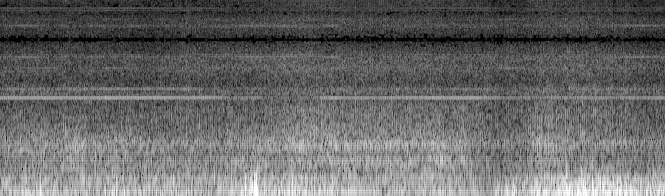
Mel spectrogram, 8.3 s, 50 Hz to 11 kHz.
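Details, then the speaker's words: Logo 600 12S helicopter on a single 6S 5000 pack, headspeed about 1050 rpm: steady motor hum with soft, lazy blade whooshing; rotor blade noise at low headspeed. "that pretty cool like that doesn't it yeah you can hear the blades"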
